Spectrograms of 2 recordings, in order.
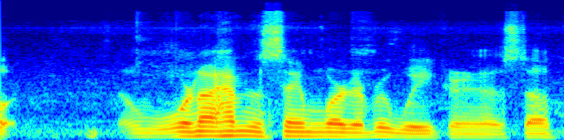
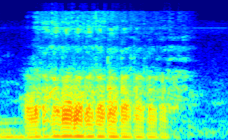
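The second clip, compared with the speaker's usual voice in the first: gargling, gurgling creature noise. Podcaster who can't roll R's attempts a Chewbacca gargle noise. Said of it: "that's a Chewbacca gargle".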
